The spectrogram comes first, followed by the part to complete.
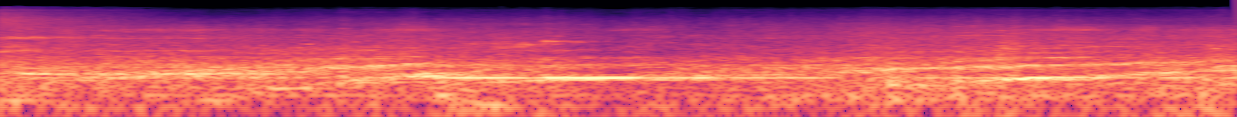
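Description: Bobsled roller coaster car rolling slowly along its trough track into the station at the end of the ride, with a steady rumble and a low whine from the wheels that rises and falls in pitch.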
